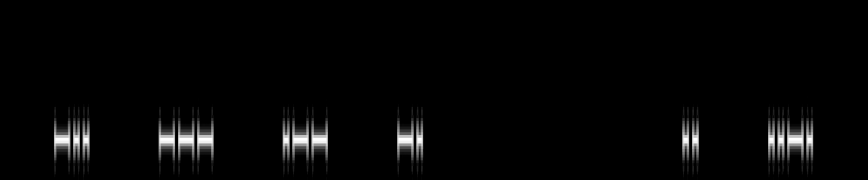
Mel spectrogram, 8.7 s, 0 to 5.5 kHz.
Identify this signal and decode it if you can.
Morse code, heard as a keyed tone, about 25 wpm, spaced as for 10 wpm, 600 Hz. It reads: DOWN IF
